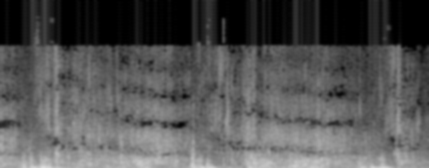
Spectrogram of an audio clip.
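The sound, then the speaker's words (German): Oars pulling a rowing boat through water, with a few rhythmic low splashing strokes at a steady pace over a soft background wash. “Sven zerrte den klitschnassen Pitt und die triefende Jule ins Boot und legte sich in die Riemen wie noch nie zuvor in seinem ganzen Seemannsleben.”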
